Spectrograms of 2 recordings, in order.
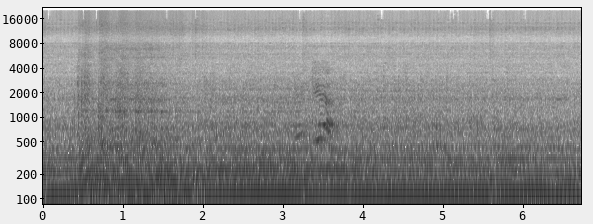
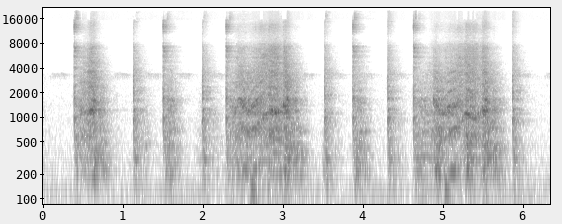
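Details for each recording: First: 1984 Honda ATC 200ES Big Red after a top-end rebuild and valve adjustment, idle turned down: a steady low thumping idle with an even beat and no ticking or clatter; the earlier worrying noises are gone. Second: 1984 Honda ATC 200ES Big Red after a fresh top-end rebuild, on choke, electric start: short sluggish starter bursts with pauses that never catch; the engine cranks slowly because the battery is a little dead, so it is pull-started instead.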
